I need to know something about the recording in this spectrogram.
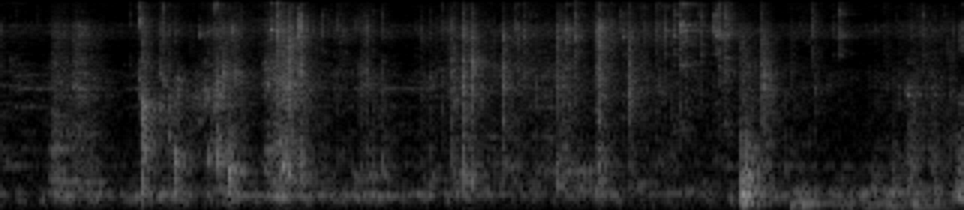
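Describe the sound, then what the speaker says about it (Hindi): Water poured into a pan while making mango ice cream at home, after sugar has been melted in it; uneven splashing and trickling with clattery bursts, fairly close, no talking. "एबे आमे गिना रे टिके पानी नबा।"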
